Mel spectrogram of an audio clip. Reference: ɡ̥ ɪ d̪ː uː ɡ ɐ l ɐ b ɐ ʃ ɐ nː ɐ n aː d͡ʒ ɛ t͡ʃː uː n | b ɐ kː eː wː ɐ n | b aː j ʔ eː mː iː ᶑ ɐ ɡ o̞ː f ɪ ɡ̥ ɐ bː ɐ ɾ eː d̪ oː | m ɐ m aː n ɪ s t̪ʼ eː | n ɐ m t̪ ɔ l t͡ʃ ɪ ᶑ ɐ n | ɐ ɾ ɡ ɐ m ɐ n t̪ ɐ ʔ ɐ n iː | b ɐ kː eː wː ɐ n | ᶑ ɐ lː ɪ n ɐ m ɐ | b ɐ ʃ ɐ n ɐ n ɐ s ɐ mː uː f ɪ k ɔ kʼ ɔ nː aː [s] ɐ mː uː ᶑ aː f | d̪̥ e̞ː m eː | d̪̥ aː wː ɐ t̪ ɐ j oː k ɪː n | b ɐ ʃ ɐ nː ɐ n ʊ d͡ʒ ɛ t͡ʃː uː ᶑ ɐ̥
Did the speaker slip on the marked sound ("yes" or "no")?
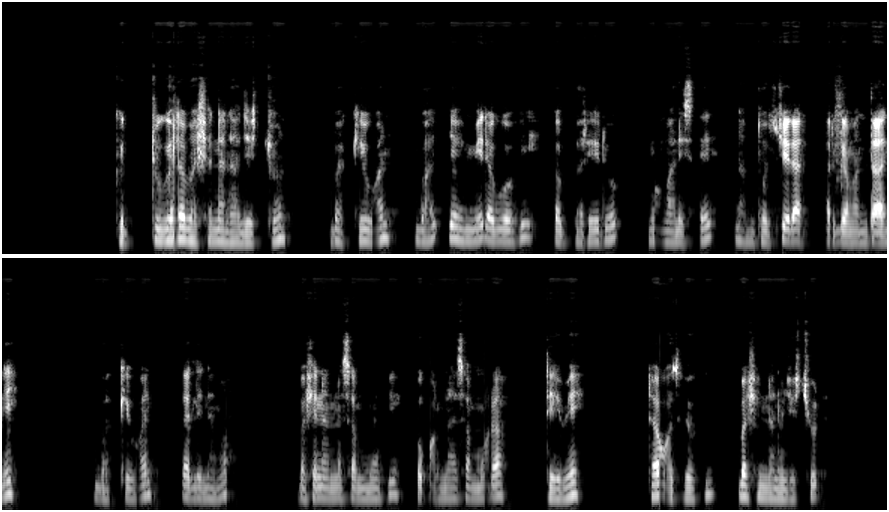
no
